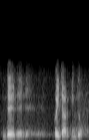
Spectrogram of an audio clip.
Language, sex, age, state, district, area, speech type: Bodo, male, 30-45, Assam, Chirang, rural, conversation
